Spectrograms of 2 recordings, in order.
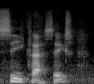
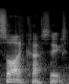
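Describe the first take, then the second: First: The first word sounds like 'see'. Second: The first word sounds like 'sigh'. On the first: The speaker calls it wrong. "why do you pronounce C Classics as C Classics?" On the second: The speaker calls it right. "Presumably it's Cy Classics"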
